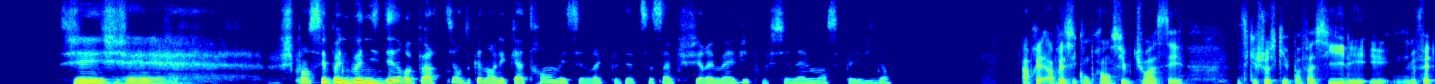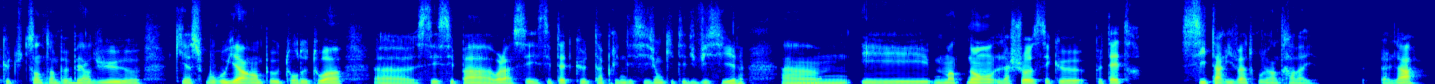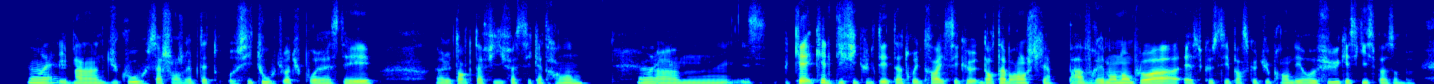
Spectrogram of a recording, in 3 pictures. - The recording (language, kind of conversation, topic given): French, advice, Faut-il changer de pays pour une vie meilleure ou rester pour préserver ses liens personnels ?
- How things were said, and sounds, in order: blowing; sad: "je pense c'est pas une … c'est pas évident"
